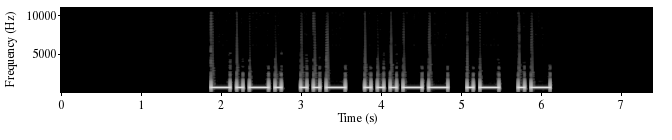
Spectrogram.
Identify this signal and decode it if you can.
Morse code, heard as a keyed tone, about 15 wpm, 700 Hz. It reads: CU3AA
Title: Call Signs Repeated 3x - 15wpm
